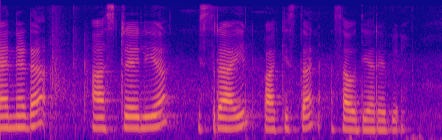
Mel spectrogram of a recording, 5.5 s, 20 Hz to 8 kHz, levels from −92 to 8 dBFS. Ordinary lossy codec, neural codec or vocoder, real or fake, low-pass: none; none; real; 7.2 kHz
